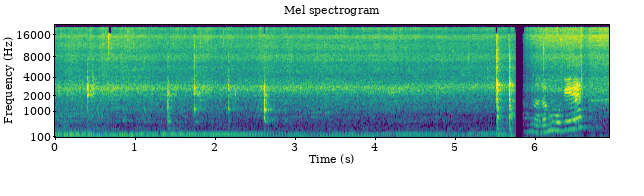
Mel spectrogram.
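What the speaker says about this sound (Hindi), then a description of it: "प्याज को हम 3 to 4 मिनट्स के लिए कुक करेंगे, जब तक ये बिल्कुल सॉफ्ट नहीं हो जाते" Sliced onions softening in a pan for bhindi masala, a quiet steady sizzle with light stirring taps, ending in a brief scrape and clatter.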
